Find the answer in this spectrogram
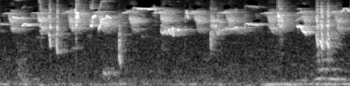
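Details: Energetic trotol-style song of a Mugimaki flycatcher, with dense high twittered phrases, quick slurred whistles and sharp chips running without pause. A soft low background hum is present.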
